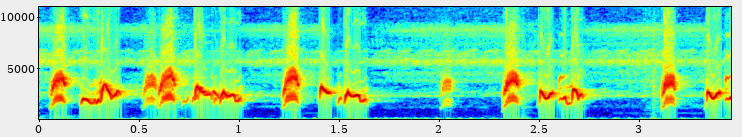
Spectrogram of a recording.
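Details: Sooty-headed bulbul, lively lure calling for wild bulbuls: short phrases of two or three slurred, bubbly notes repeated roughly every half second, with a low hum underneath.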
